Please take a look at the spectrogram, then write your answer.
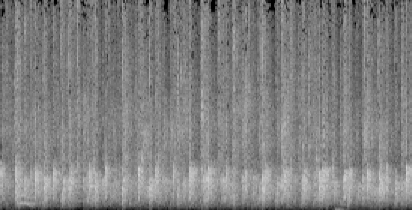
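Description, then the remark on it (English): An audience at a reading in a small gallery applauds the readers loudly and steadily, dense overlapping claps forming a continuous roar that holds at an even level throughout, with no voices breaking through. “One more hand of applause, please.”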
